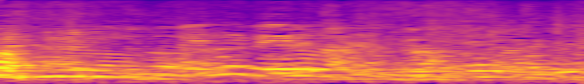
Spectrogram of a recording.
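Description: Chatter of a group of people talking over one another, with one short knock right at the start.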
